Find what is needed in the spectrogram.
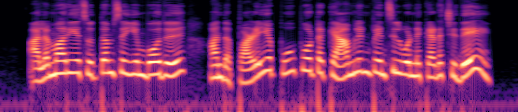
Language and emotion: Tamil, happy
